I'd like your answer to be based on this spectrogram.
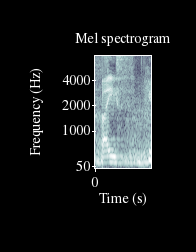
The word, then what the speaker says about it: Weisz: Weisz.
